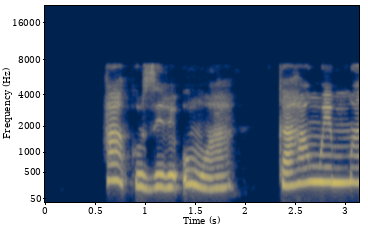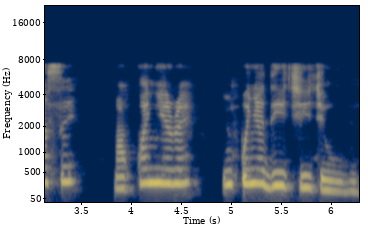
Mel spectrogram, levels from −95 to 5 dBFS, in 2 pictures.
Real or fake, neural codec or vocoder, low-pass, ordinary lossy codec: fake; autoencoder, 48 kHz, 128 numbers a frame, DAC-VAE, trained on Japanese speech; 7.2 kHz; none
